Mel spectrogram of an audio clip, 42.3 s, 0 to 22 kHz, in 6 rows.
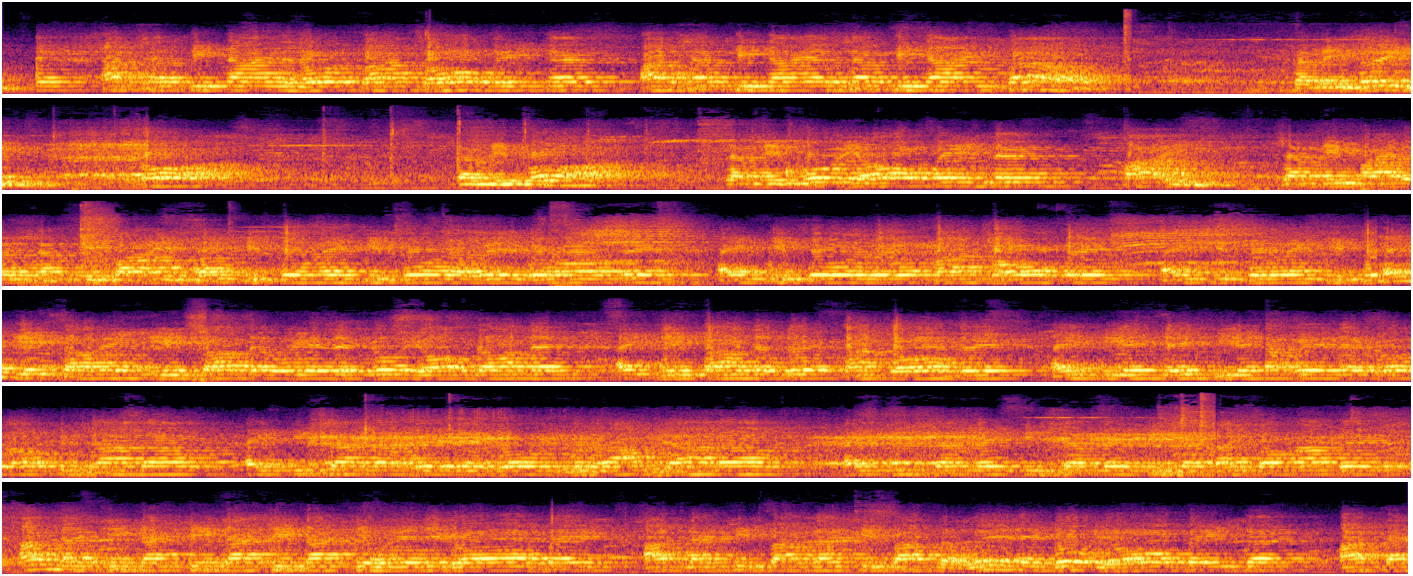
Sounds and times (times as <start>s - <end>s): Speech: 0.0s - 5.6s, 6.4s - 8.4s, 9.3s - 42.2s.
